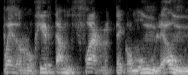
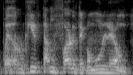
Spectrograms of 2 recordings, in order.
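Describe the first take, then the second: First: Niño orgulloso. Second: Niño que ruge. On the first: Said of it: "Y el niño le dice". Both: Retold or imitated.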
